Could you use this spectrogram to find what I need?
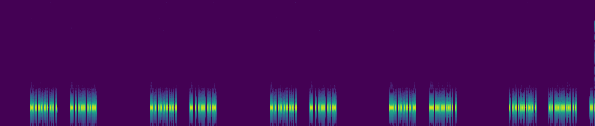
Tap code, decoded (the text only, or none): none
